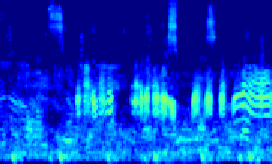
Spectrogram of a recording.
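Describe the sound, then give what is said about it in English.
A pet duck makes a run of soft, warbling purr-like trills in short repeated bursts while being petted on the cheeks, with quiet rustling and low murmuring underneath. “So one of the things this duck does when he gets really excited is he purrs.”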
